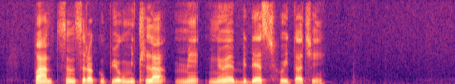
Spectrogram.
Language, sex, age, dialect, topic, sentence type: Maithili, male, 46-50, Southern/Standard, agriculture, statement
